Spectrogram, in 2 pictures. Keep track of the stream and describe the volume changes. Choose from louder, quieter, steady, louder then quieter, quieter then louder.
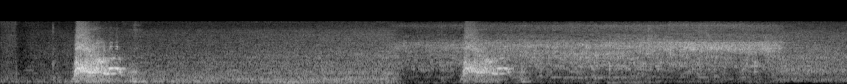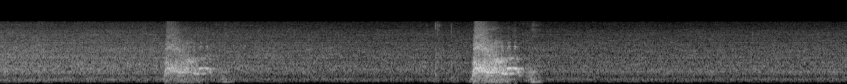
louder then quieter.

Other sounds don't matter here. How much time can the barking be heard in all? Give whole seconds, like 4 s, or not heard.
4 s.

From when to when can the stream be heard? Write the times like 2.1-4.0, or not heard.
0.0-16.9.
